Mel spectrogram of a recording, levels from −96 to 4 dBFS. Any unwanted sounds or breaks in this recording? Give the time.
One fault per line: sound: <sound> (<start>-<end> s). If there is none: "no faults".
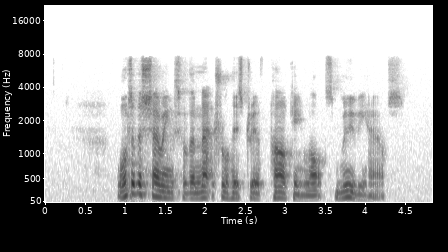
no faults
